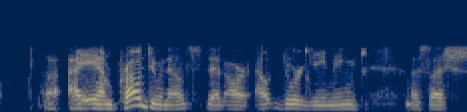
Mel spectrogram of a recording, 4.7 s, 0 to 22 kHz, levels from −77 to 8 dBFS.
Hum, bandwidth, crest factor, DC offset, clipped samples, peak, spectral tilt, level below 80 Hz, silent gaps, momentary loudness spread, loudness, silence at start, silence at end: none; 4.6 kHz; 22 dB; under 0.1%; under 0.1%; -2 dBFS; -3.5 dB/octave; -70 dBFS; none; 16 LU; -24 LUFS; 0.45 s; 0 s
